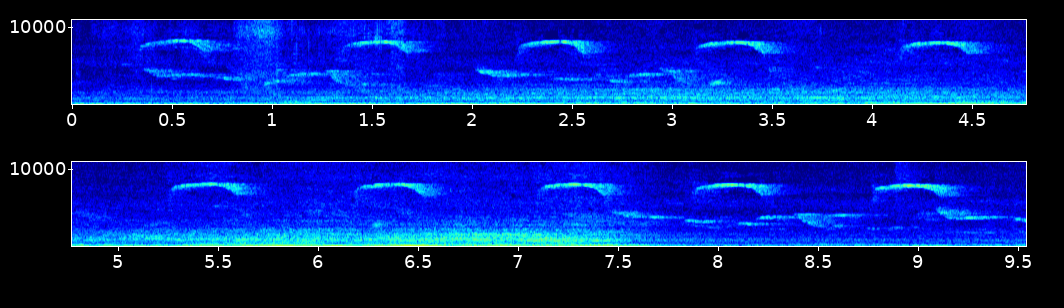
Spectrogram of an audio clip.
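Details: Lost baby squirrel crying for its absent mother near a road: a steady series of about ten shrill chirps, each high note followed by a lower squeak, repeating under continuous traffic rumble that swells midway.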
